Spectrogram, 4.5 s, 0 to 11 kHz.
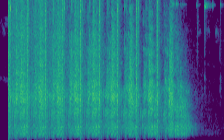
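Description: A Sig P365 pistol empties a nine-round magazine of mixed 124-grain Blazer, Independence and PPU NATO ammunition. Loud sharp reports fire in rapid succession over a dense roar, then stop abruptly and trail off, with no talking.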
